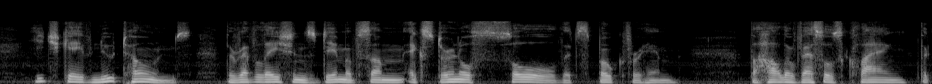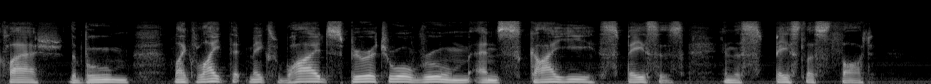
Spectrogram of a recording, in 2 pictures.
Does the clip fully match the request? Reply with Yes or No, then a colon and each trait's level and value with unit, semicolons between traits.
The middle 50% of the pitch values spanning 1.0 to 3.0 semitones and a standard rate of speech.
No: average, 2.7 semitones; slow, 120 wpm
